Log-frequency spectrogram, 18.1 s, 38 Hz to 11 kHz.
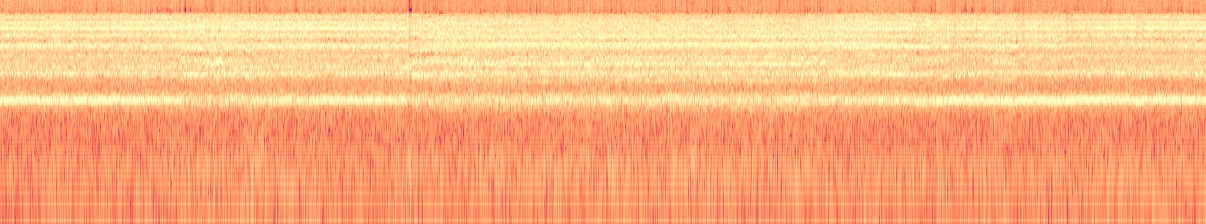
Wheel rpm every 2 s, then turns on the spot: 240, 230, 240, 220, 210, 210, 220, 220, 230.
none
